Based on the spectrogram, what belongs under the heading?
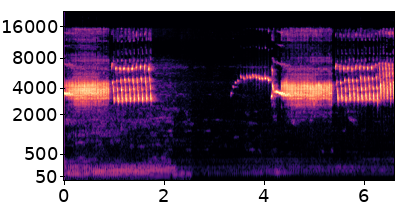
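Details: Local canary song used as a lure for young canaries: buzzy rolls and bright trills, a thin rising whistle in a brief gap, over a low rumbling background.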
